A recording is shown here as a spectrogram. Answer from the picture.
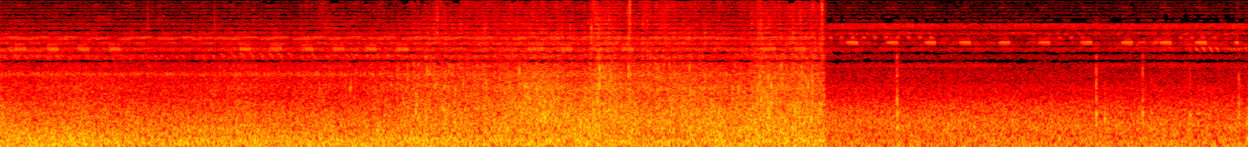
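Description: Night-time outdoor ambience: crickets chirping in a faint, evenly repeating rhythm over a soft hiss. The background changes abruptly about eight seconds in, while the chirping carries on.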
